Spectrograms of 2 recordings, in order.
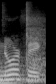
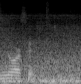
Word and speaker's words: Norfolk: it norfolk so that's my theory on the pronunciation of the town three different versions and this is the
